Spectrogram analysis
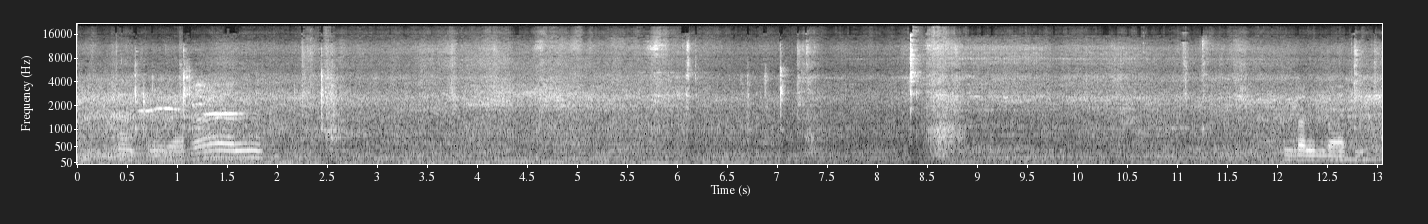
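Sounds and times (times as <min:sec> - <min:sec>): short scrape: 0:08.4 - 0:09.1.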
